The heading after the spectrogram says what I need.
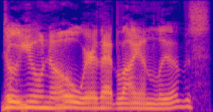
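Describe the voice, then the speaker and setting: A man voicing an angry, domineering lion king with a commanding, drawn-out delivery in a children's fairy tale. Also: medium pitch, level tone, gravelly, a bit bright, no room sound, clean studio sound, exaggerated voice.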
